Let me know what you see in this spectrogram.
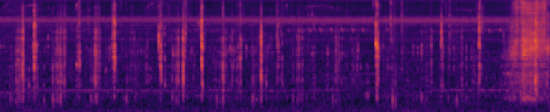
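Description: Close-up eating sounds of someone biting and chewing boiled cow's foot: irregular wet smacks and clicks from the mouth, several a second, with a louder, longer noisy smack or slurp near the end.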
